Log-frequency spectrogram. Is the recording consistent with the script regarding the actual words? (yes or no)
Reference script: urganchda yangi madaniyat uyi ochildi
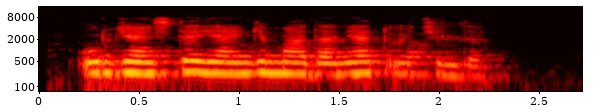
no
